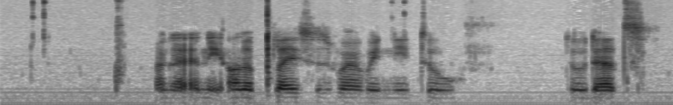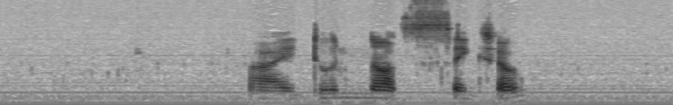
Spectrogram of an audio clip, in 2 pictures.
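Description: A young man speaks calmly and close into a microphone.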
